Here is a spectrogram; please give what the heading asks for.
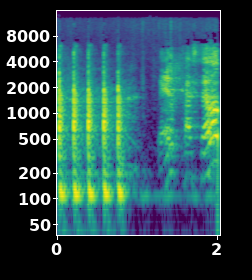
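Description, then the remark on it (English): Five quick, evenly spaced knocks on a door, loud, followed by a brief pause and then a man's voice beginning to speak. “why don't you answer the door?”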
